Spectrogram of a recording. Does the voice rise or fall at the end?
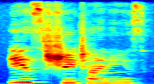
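rise. The voice rises softly at the end.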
